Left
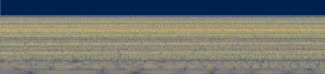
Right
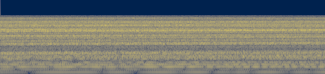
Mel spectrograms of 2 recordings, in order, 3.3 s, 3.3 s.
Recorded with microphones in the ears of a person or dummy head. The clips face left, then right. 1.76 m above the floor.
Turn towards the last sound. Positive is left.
turn(degrees=-10)  # may be behind; listen again after turning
